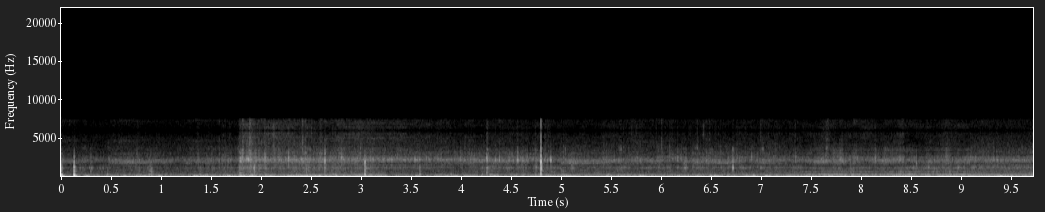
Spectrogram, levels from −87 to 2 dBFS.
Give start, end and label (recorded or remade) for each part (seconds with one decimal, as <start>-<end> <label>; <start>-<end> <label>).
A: 0.0-7.4 recorded; 7.4-9.1 remade; 9.1-9.7 recorded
